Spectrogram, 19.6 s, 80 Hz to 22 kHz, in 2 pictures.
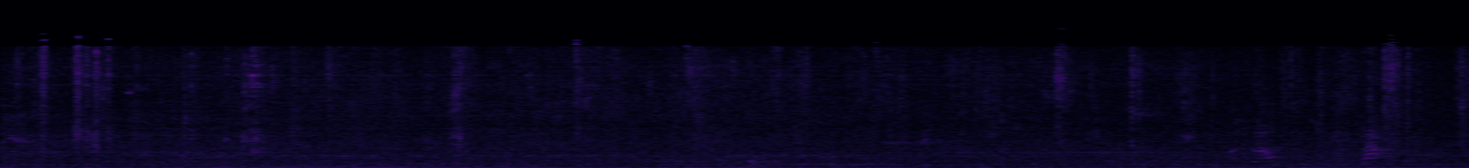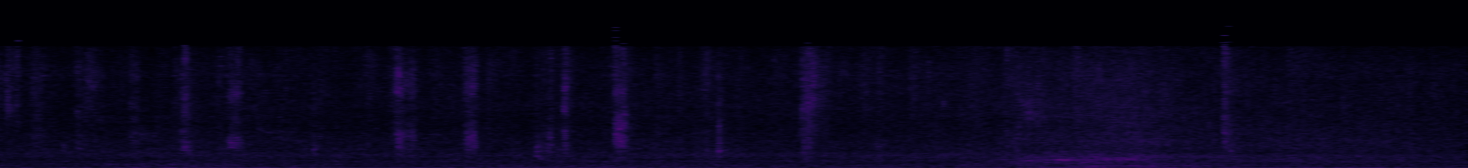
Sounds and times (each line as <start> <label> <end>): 0.0 walking the streets 19.5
